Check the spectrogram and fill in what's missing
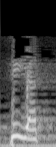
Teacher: ننقل حركة الهمزة إلى الساكن قبلها فتصير سيئت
